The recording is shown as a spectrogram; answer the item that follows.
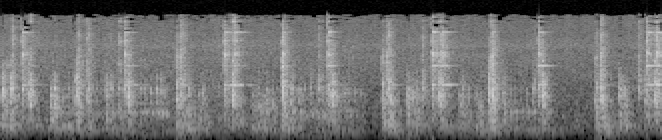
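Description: Antique hand-cranked pillar drill (post drill) being turned by its crank: its gearing and self-feed ratchet click quickly and unevenly, with a short pause near the end.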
